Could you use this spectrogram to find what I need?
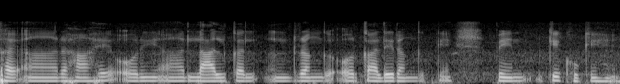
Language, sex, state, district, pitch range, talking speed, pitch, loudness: Hindi, female, Chhattisgarh, Rajnandgaon, 155-165 Hz, 185 wpm, 160 Hz, -19 LUFS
